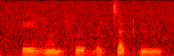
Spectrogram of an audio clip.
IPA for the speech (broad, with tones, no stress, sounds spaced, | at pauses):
e˧ v ɐ̃˨˦ b f ɵ˦ b ɐ˨ c a˧ ʈ ɗ ʉ˦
